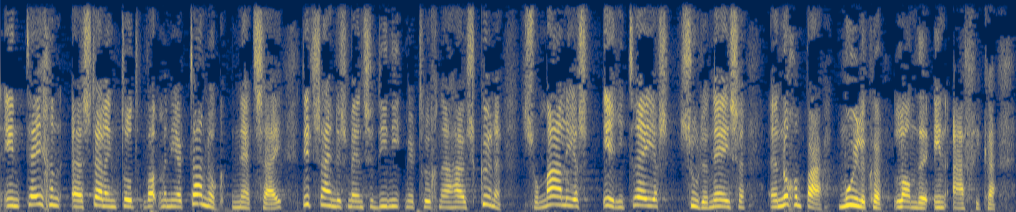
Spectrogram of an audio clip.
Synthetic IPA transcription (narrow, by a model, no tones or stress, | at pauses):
ʔɪntejχənstɛlɪŋtɔtʋɑtmənɪːɹtanɔknɛtsɛjd̥ɪtsɛjndɵsmɛnsəndinit̚mɪːɹtrɵχnaːɹɦœɥskɵnənsomaːliəs | eritrejəsːuɹdanejzəʔɛnːɔχənpaːɹmujləkəlɑndəʔɪnaːfrikaː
